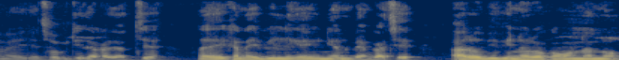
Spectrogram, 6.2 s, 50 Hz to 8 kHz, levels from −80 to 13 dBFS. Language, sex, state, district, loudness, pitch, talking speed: Bengali, male, West Bengal, Kolkata, -18 LUFS, 120 Hz, 165 wpm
